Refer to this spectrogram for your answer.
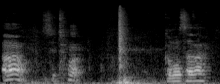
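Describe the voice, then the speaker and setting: A man playing a friend who speaks with relaxed irony and a theatrical touch. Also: fairly high pitch, a little slow, noisy background, lightly acted. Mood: wry. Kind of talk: amateur short film acting.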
